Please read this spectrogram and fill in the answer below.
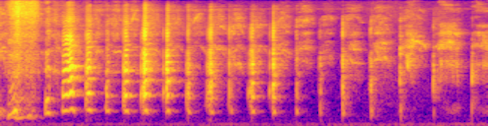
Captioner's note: laughing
